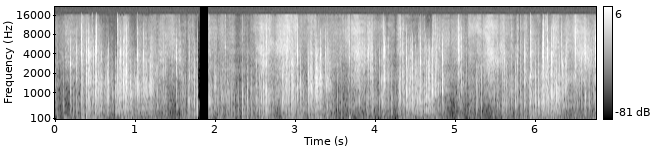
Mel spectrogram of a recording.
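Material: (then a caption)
Glossy paper. Fingertips with long red nails quickly turn and flip the pages of a large open interior design magazine made of thin glossy paper, lying flat on a fabric tablecloth. A continuous stream of crisp, bright paper swishes and crinkles comes with a brief silent gap just before two seconds in. The flips are dry and quick, with almost no low end.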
